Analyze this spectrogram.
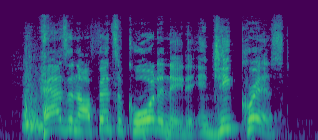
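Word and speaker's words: Geep Chryst: But Colin Kaepernick, the quarterback, has an offensive coordinator in Jeep Christ. I believe that's how you pronounce his name. Right. G-E-E-P. Yep. Jeep Christ. You got it.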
